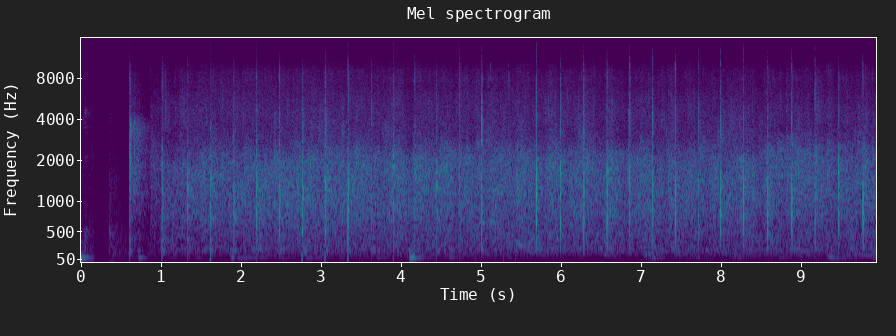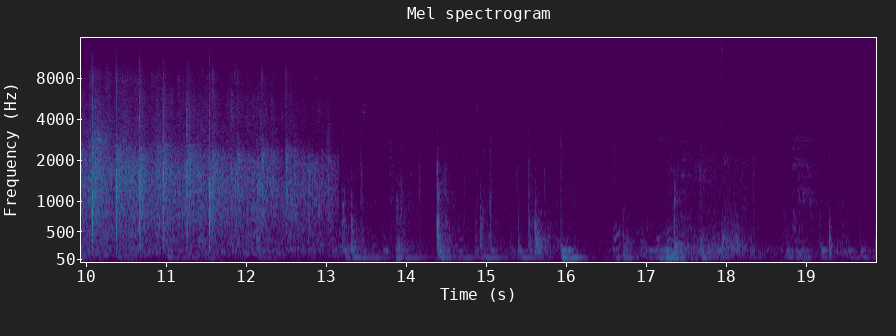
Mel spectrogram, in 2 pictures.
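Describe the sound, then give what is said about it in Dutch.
Warm audience applause for author Maarten Boudry swells quickly into dense, sustained clapping, with individual claps standing out in a steady patter, then fades into scattered claps and faint murmuring toward the end. “Nu de meest vervelende vragen ooit stellen aan de auteur zelf Maarten Boudry, die ook van ons een warm applaus verdient.”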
